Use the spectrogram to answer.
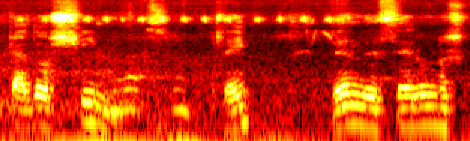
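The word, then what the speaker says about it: קדושים: En el hebreo se pronuncia kadoshim, ¿sí?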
